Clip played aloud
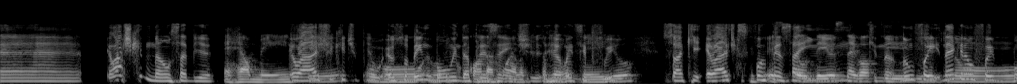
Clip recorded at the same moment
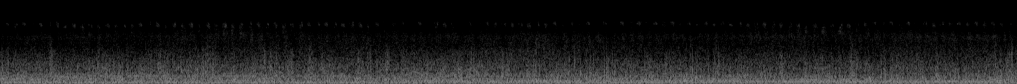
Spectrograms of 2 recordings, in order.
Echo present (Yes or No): No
